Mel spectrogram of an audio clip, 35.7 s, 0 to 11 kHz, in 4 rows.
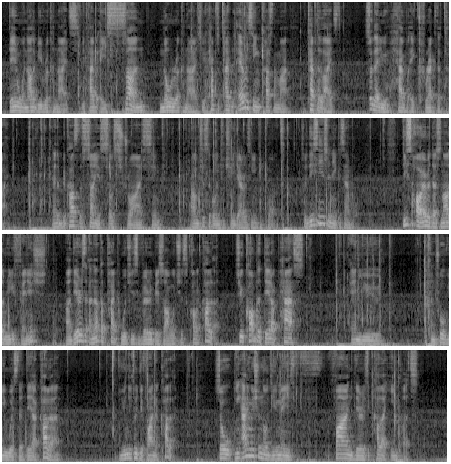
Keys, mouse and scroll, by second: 1.8 BackSpace, 4.1 BackSpace, 12.9 BackSpace, 18.5-21.6 middle drag, 21.7-23.6 right drag, 23.6-24.9 drag, 24.9 BackSpace, 25.1 BackSpace, 28.2 drag, 29.4 click, 30.2 x, 31.5 ctrl+a.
